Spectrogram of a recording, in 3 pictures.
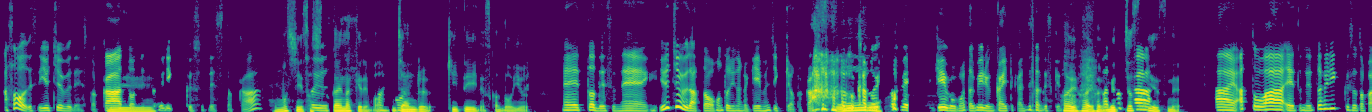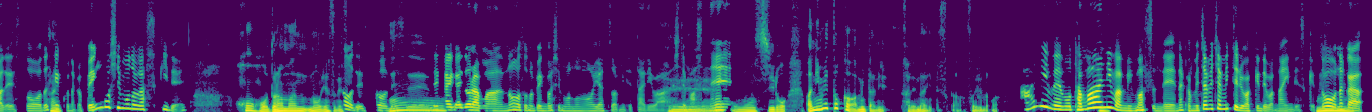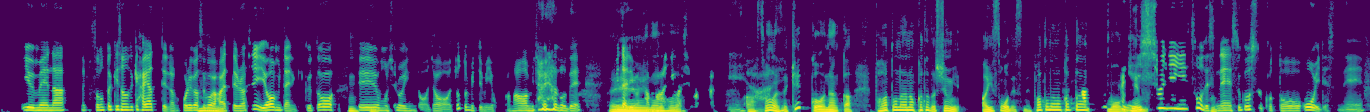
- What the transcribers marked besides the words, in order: laughing while speaking: "実況とか、他の人でゲーム … なんですけど"; laughing while speaking: "みたいなので"
- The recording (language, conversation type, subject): Japanese, advice, 余暇をもっと楽しめるようになるにはどうすればいいですか？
